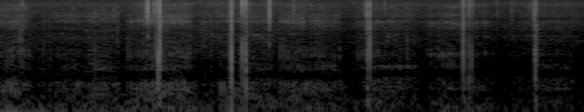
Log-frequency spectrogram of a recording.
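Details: Maine Coon cat purring hard, a low rumbling purr with uneven pulses, interrupted by a few sharp clicks and soft rustles.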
